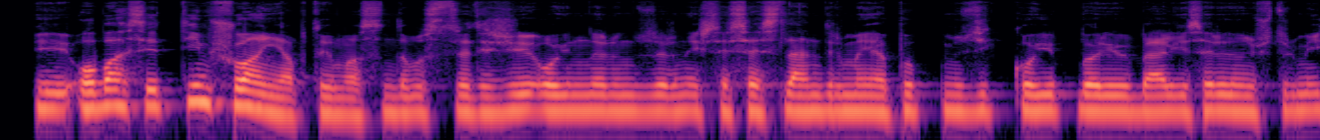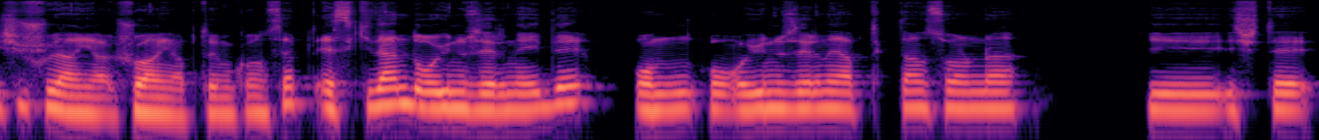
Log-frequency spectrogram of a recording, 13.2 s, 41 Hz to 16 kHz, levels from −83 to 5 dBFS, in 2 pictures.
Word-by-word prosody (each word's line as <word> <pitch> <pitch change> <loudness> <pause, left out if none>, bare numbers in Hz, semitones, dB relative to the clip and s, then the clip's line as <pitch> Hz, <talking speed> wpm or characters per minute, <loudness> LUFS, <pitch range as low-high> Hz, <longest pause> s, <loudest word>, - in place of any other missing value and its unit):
Eee, 155 -2 0
o 160 +2 +5
bahsettiğim, 175 +4 +2
şu 185 -2 +5
an 165 - +6
yaptığım 125 -1 -1
aslında 130 +3 -4
bu 135 - -4
strateji 140 +2 -2
oyunlarının 145 0 +1
üzerine 140 0 -2
işte 140 +1 -4
seslendirme 140 0 0
yapıp, 145 +2 -3
müzik 145 0 -4
koyup 145 0 0
böyle 140 -1 +4
bir 140 - -6
belgesele 140 +1 +1
dönüştürme 145 +1 -3
işi 150 +3 -5
şu 165 -3 +2
an - - +2
ya 130 -2 -2
şu 135 +2 +3
an 130 - +2
yaptığım 125 +1 -4
konsept. 175 +10 -5
Eskiden 170 +5 +2
de - - +4
oyun 160 0 +4
üzerineydi. 155 +7 +1 0.2
Onun 155 +1 0
o 150 -1 0
oyun 155 +2 +2
üzerine 160 0 +1
yaptıktan 160 +1 -3
sonra, 160 0 -2 0.6
iii, 145 -1 -1
işte, 150 +1 -1
145 Hz, 180 wpm, -23 LUFS, 140-160 Hz, 0.6 s, an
